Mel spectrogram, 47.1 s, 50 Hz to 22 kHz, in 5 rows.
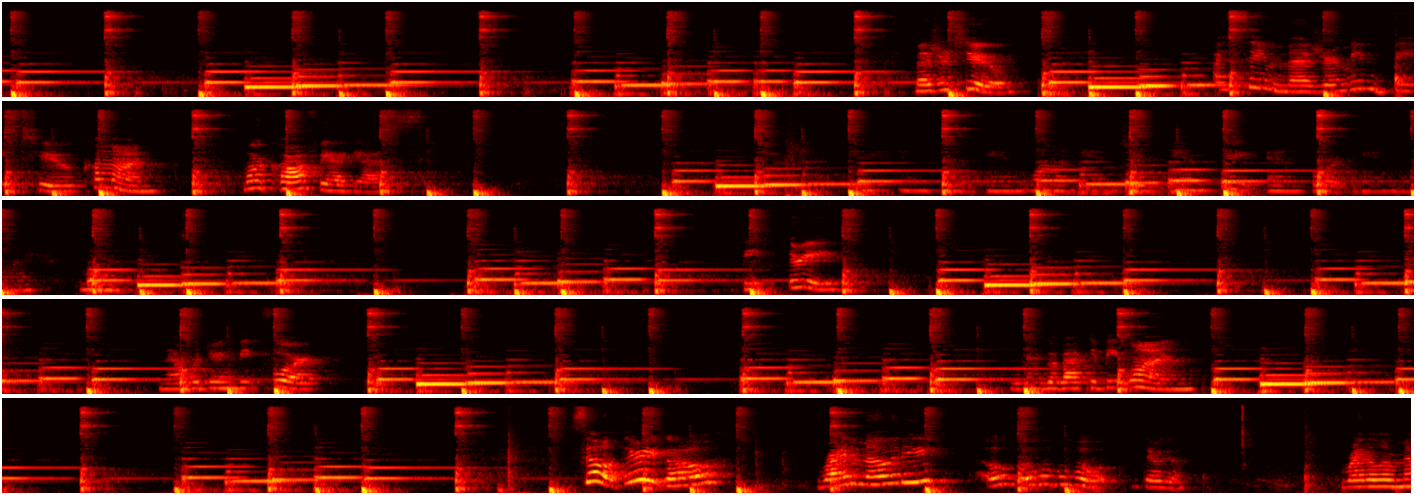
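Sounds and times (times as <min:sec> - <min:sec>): electric piano melody: 0:00.0 - 0:09.0, 0:13.8 - 0:42.7.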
